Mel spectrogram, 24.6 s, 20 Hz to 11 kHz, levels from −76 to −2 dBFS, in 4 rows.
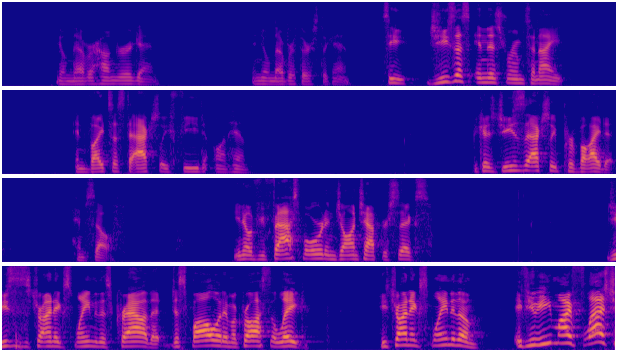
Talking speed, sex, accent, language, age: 155 wpm, male, American, English, 30-49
